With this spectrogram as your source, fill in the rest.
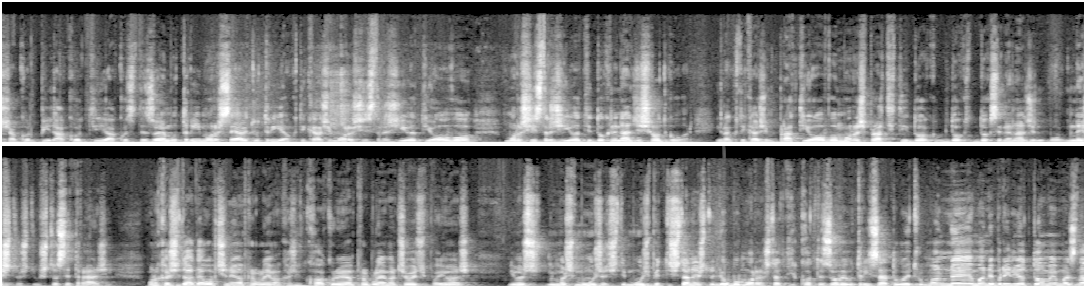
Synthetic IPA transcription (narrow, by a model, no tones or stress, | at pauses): ʃakopiako̞t̪iakot̪ezo̞ʋemut̪ɾiːmoɾaʃse̞jaːʋit̪iut̪ɾiːako̞̥t̪ikaːʒemo̞ːɾaʃist̪ɾaʒiːʋat̪io̞ʋo | moːɾaʃist̪ɾaʒiːʋat̪id̪o̞knenaːd͡ʒeʃo̞d̪ɡo̞ʋo̰ɾ | iliako̞t̪ikaːʒempɾat̪io̞ʋo̞moːɾaʃpɾat̪i̥t̪id̪okd̪okd̪o̞ksenenaːd͡ʑene̞ʃt̪oʃt̪o̞se̞t̪ɾaːʒḭ | onkaːʒed̪ad̪aopt͡ʃe̞neːmapɾo̞bleːmakaːʒemkʰakoneːmampɾo̞bleːmat͡ʃoʋjet͡ʃupaimaʃ | imaʃimaʃmuːʒd̪at͡ɕe̥t̪imuːʒbit̪iʃt̪ane̞ʃt̪oʎubomoɾanʃt̪at̪iko̞t̪ezo̞ʋeut̪ɾiːsaːt̪aujut̪ɾumaneːmanebɾiniot̪o̞memazna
